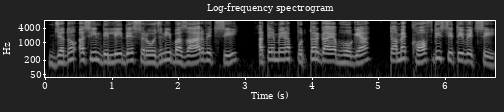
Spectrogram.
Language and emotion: Punjabi, fearful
